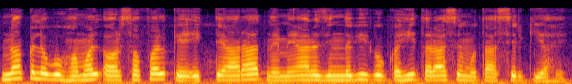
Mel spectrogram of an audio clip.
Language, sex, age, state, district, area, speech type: Urdu, male, 60+, Maharashtra, Nashik, rural, spontaneous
